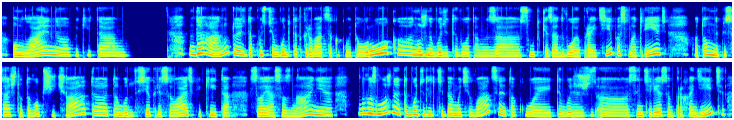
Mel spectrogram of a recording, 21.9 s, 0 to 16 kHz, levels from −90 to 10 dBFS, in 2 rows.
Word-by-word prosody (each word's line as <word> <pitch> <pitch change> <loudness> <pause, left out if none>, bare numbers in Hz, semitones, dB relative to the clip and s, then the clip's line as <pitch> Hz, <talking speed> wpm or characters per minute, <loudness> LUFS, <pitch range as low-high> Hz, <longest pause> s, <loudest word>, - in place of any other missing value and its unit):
онлайн 210 +3 +2
какие-то 200 -2 -4 0.9
Да! 260 -6 +5
Ну, 325 - +1
то 290 -7 +2
есть, 240 -4 +3
допустим, 230 -1 0
будет 205 0 0
открываться 195 -2 0
какой-то 185 -2 -6
урок, 305 - +4
а, 260 -4 +1
нужно 225 -3 +4
будет 190 +1 0
его 195 0 -2
там 185 -2 -5
за 185 0 -1
сутки, 200 +2 -2
за 180 -1 0
двое 185 -1 +1
пройти, 175 - -1
посмотреть, 255 - 0 0.4
потом 245 0 +3
написать 210 0 +1
что-то 195 -3 -4
в 180 - -4
общий 205 -1 -2
чат. 280 +10 -1
А, 245 -2 +1
там 210 -3 -1
будут 190 -1 -1
все 215 +1 0
присылать 200 +3 -1
какие-то 200 -2 -3 0.3
свои 200 0 +1
осознания. 195 +7 0 0.4
Ну, 320 +2 +1
возможно, 330 +5 +4
это 285 -6 +2
будет 240 0 +2
для 225 - 0
тебя 220 0 -2
мотивацией 210 - 0
такой, 195 -3 -3
и - - -7
ты 185 +3 -3
будешь 185 0 -1
з 195 - -8
э, 190 -1 -3
с 190 +2 -4
интересом 200 0 0
проходить. 195 - -1
205 Hz, 140 wpm, -25 LUFS, 190-240 Hz, 0.9 s, Да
